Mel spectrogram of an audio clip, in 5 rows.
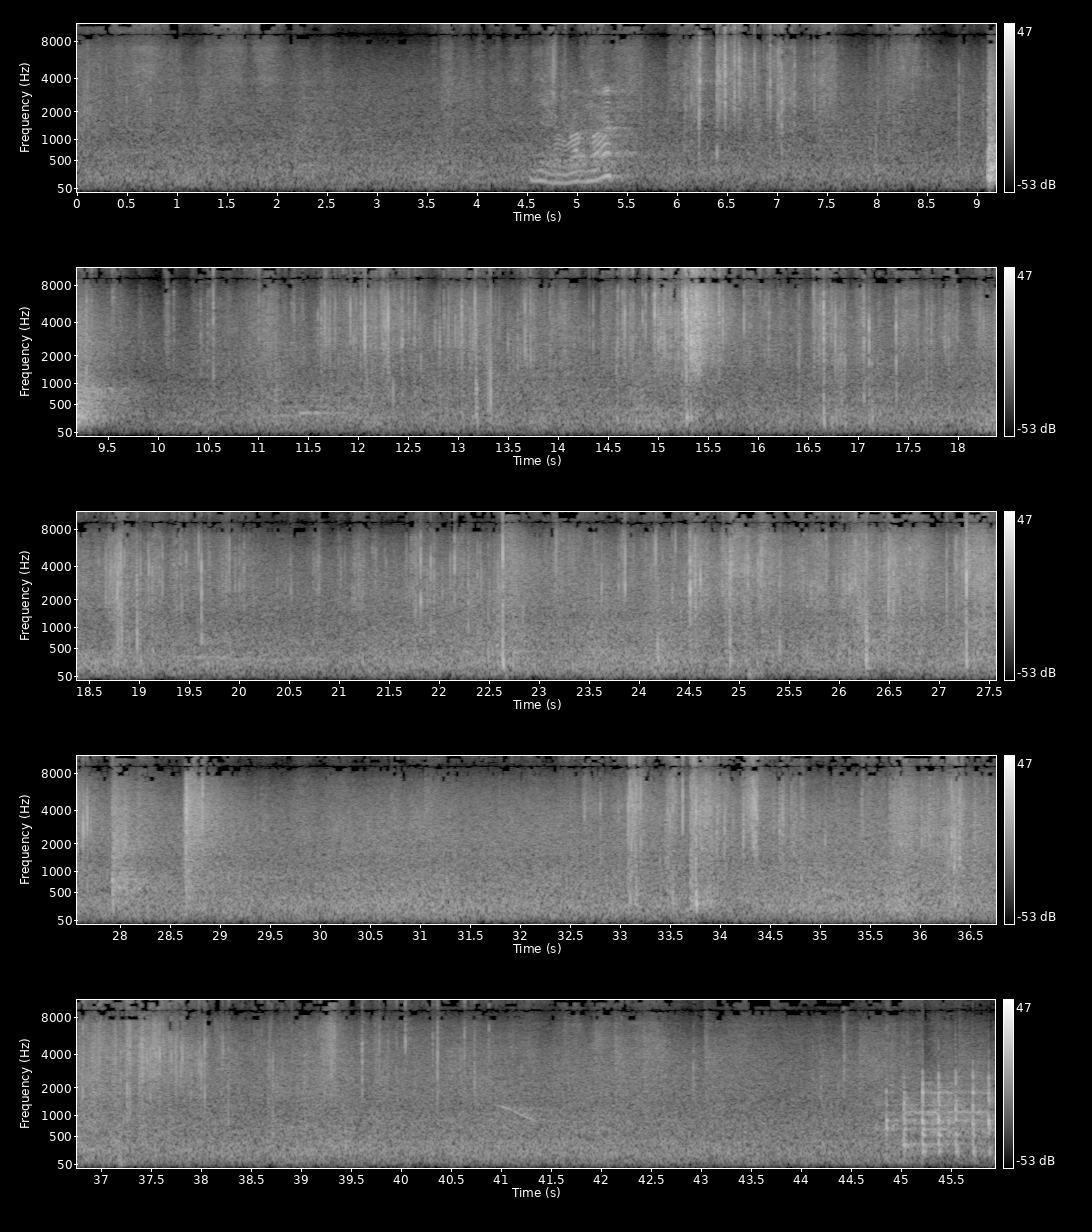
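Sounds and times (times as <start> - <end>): newspaper tearing and crumpling: 3.6 - 8.6, 9.2 - 27.9, 32.3 - 42.7.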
